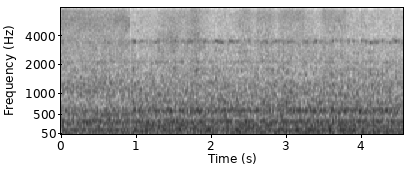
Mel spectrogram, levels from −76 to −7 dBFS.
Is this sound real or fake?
fake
